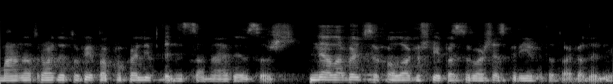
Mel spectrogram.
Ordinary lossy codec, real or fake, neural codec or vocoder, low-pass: AAC, 32 kbps; fake; codec, 24 kHz, 3.1 kbps, DualCodec; 7.2 kHz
